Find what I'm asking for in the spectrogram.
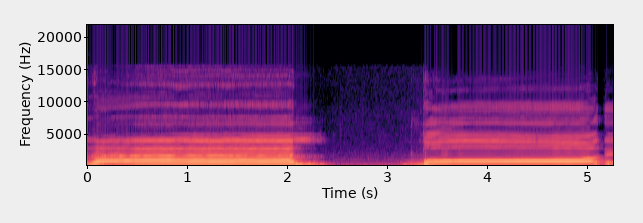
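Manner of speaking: জাল and বদ held long and loud; letter contrast demo. Shown as a demonstration. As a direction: draw out জাল then punch বদ heavy. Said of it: "এটা মোটা, এটা পাতলা".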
